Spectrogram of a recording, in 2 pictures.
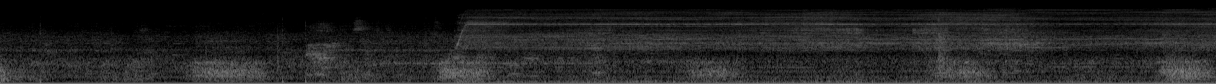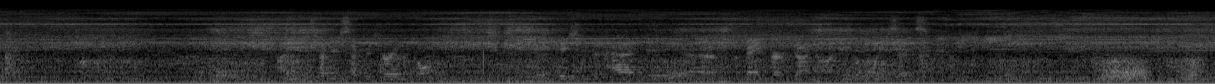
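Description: Operating-room background: a steady low hiss, joined about five seconds in by a faint, thin high whine from the arthroscopic burr's motorised handpiece as it shaves excess bone from the hip. Faint voices come and go.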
